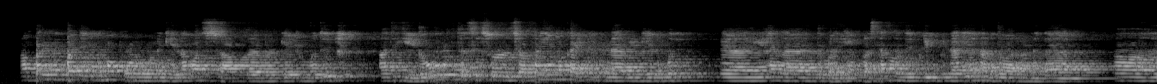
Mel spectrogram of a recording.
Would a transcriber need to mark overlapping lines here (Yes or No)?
No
